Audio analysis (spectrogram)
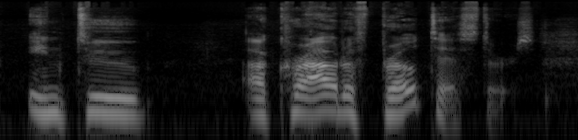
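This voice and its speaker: A man speaks with a Salvadoran accent at a fairly high pitch. The sound is dry and close, with no echo. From El Salvador. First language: Spanish. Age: 40s. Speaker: prepper vlogger. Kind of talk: casual monologue vlog. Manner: animated.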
